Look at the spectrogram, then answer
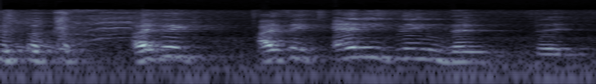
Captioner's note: laughter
